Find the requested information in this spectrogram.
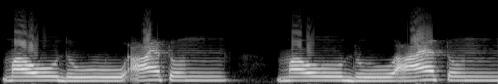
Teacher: واو سے پہلے زبر ہے، حروف لین ہے، نرمی سے پڑھیں گے، کھینچیں گے نہیں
